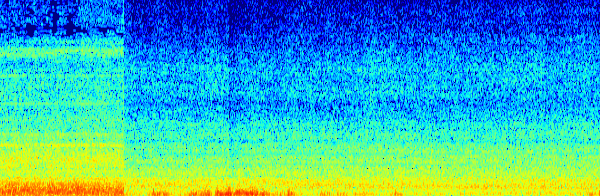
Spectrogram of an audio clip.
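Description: For about a second there is the steady drone of a running combine harvester heard from inside its cab. Then the sound cuts to low, uneven rumbling outdoors, loudest about two seconds in, which settles to a quieter steady rumble.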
